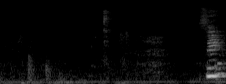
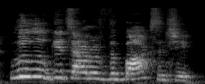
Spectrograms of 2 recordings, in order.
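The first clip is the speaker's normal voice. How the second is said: ordinary delivery, nothing marked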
